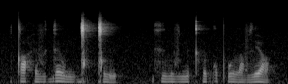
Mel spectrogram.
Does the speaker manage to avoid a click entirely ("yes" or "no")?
no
